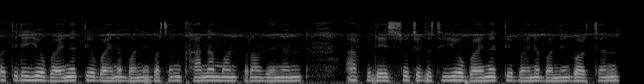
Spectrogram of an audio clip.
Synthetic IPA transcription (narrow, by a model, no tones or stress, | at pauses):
kʌt̪ilejobʱʌenʌt̪jobʱʌenʌbʱʌnːḛɡʌrt͡sʰʌnkʰanamʌnpʌɾaw̃d̪ʌjnʌn | a̰pʰulesot͡sekd͡zʌst̪ojobʱʌenʌt̪jobʱʌenʌbʱʌnːeɡʌrt͡sʰʌn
